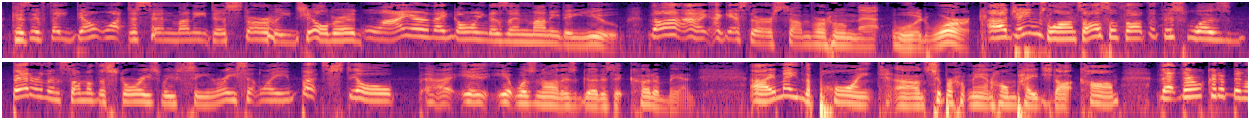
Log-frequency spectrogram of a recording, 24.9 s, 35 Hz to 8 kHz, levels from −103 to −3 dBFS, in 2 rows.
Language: English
